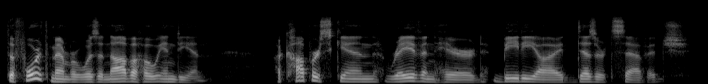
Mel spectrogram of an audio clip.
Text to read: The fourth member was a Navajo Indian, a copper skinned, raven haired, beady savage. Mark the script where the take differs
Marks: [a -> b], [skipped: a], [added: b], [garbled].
The fourth member was a Navajo Indian, a copper skinned, raven haired, beady [added: eyed desert] savage.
